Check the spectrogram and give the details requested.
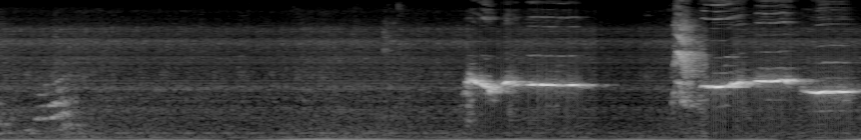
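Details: Pet parrot whistling the tune of happy birthday during a live stream: after a quiet stretch with a steady low hum, two sustained whistled phrases, wavering and slightly falling, each lasting over a second.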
